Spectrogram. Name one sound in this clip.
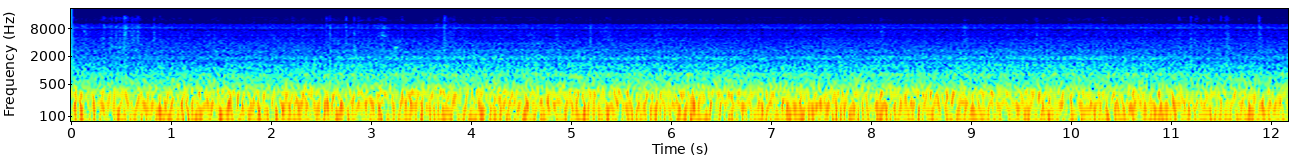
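A jet engine roars steadily, heard from inside an airliner cabin.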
